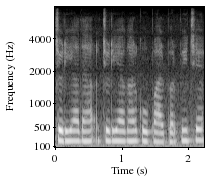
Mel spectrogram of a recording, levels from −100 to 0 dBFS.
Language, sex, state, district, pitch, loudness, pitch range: Bundeli, female, Uttar Pradesh, Hamirpur, 210 Hz, -17 LUFS, 205-215 Hz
